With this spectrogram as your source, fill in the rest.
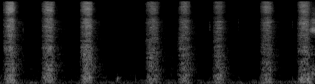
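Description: Rhythmic back-and-forth scraping or sanding of dried glue on a rustic wooden tree-trunk table, nine even strokes close up with brief gaps between them and no talk.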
